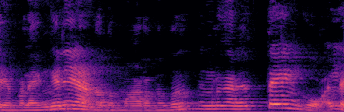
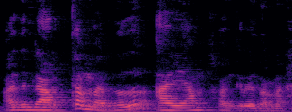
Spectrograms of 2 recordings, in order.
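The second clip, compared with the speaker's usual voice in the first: usual speaking voice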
